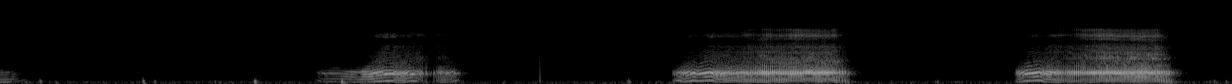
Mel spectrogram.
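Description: Three loud, rattling, wavering snores, each about two seconds long, roughly every three seconds, with quiet gaps between; heavy snoring.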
